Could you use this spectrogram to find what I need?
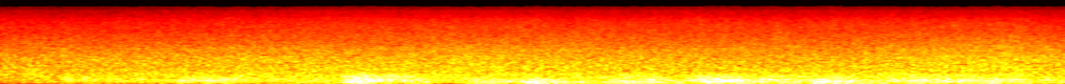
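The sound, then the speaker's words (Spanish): A heavy rain downpour hisses steadily while low thunder rumbles surge through it in several heavy bursts, loud and broad with no voices. “El chaparrón lo arruina todo.”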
